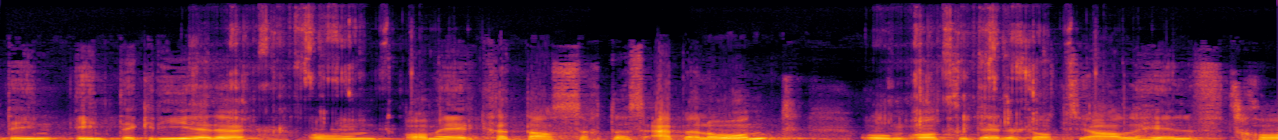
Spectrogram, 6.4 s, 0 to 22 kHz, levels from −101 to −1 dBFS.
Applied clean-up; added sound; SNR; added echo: neural mask model Resemble Enhance denoiser.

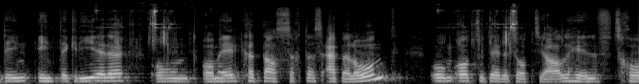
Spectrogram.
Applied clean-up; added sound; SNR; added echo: neural mask model RNNoise.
